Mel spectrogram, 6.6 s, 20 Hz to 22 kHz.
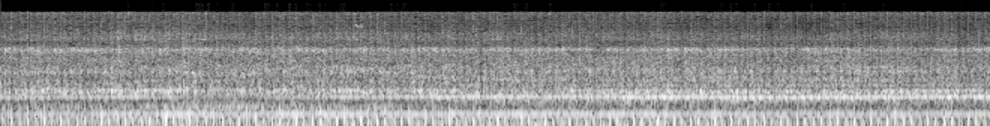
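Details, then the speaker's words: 1961 Gravely Model L tractor on a test drive after carburetor repair and richening: single-cylinder engine putters steadily at an even pitch with no hunting or surging, and the newly hooked-up governor holds speed. "I kind of I kind of just want to make sure the governor works. Uhoh. Got to go back. Yeah, the governor. It sounds like it's working. Yeah, it is."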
